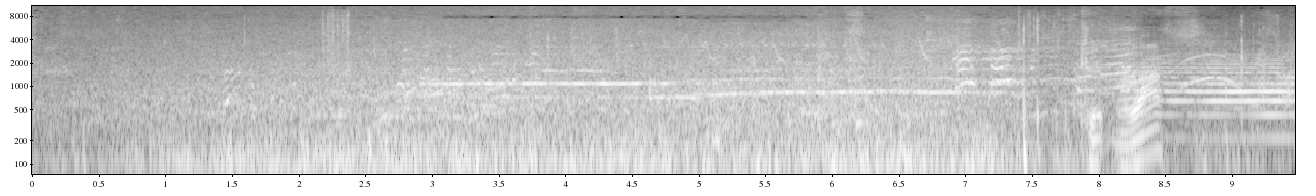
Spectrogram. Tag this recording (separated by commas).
Speech, outside, urban or man-made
